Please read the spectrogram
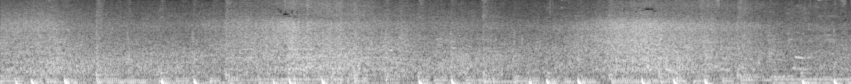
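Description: Small waves breaking and washing up on a sandy beach, the surf swelling and fading every few seconds, with background music carrying a steady bass beat underneath.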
